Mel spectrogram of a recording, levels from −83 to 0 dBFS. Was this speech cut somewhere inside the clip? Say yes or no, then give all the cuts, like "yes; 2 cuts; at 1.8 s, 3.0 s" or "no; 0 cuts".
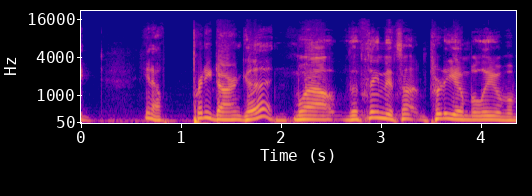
no; 0 cuts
